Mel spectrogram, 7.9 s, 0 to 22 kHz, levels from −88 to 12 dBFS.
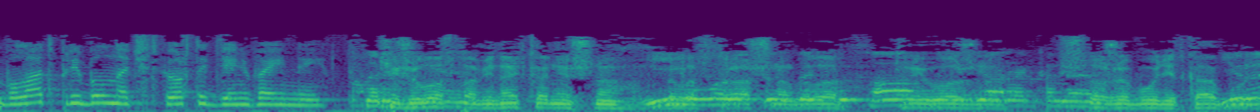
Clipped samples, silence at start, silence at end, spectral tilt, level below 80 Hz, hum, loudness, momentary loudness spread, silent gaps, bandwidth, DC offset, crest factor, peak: under 0.1%; 0 s; 0 s; -5.5 dB/octave; -44 dBFS; none; -18 LUFS; 4 LU; none; 7.2 kHz; 0.3%; 10 dB; -6 dBFS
